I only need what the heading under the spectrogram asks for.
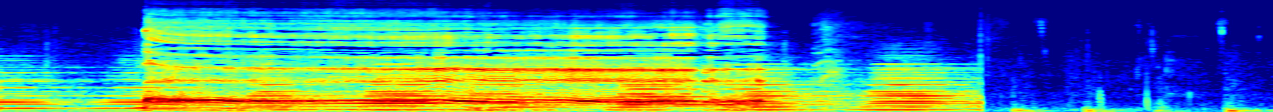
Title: Zimba Burps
